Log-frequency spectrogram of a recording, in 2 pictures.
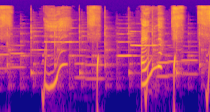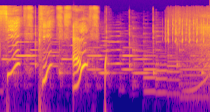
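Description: Cartoon sound effects over light children's background music: a run of about five quick rising 'bloop' plops with short clicks between them. A hissing noise comes in near the end.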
